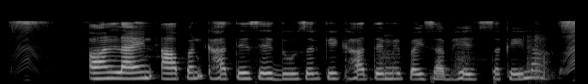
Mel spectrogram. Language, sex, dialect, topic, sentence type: Bhojpuri, female, Western, banking, statement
